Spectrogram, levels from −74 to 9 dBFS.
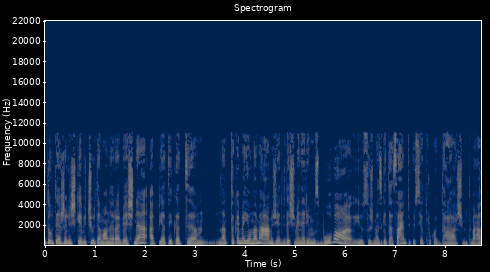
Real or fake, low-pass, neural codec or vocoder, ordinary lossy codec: real; 14.4 kHz; none; MP3, 48 kbps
